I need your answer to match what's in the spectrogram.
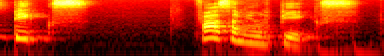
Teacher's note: a gente tem o X fazendo o som de KS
